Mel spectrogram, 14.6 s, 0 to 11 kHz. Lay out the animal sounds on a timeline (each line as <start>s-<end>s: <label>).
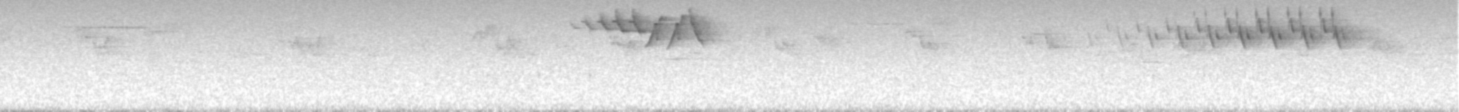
0.0s-14.6s: Red-eyed Vireo (Vireo olivaceus)
0.7s-1.9s: Black-throated Green Warbler (Setophaga virens)
5.6s-7.3s: Chestnut-sided Warbler (Setophaga pensylvanica)
10.9s-13.8s: Ovenbird (Seiurus aurocapilla)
